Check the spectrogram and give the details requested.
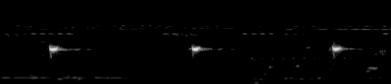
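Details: Small-billed tinamou song: three clean, piercing whistles with abrupt starts and short tails, evenly spaced about 1.4 seconds apart in otherwise quiet surroundings.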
